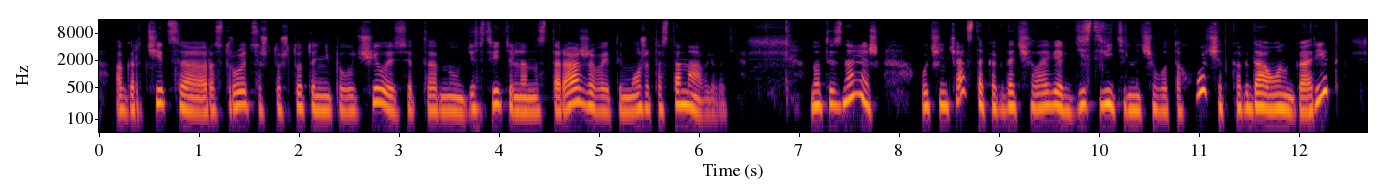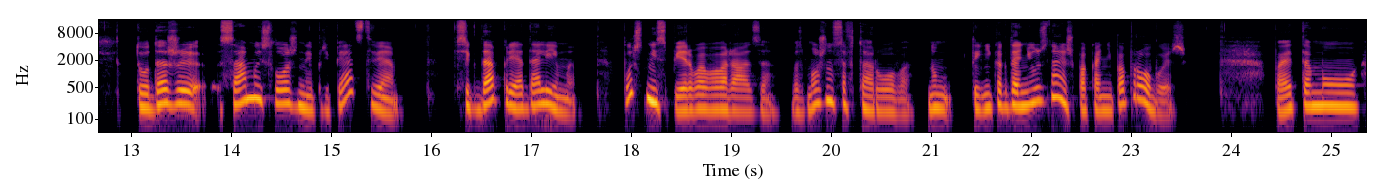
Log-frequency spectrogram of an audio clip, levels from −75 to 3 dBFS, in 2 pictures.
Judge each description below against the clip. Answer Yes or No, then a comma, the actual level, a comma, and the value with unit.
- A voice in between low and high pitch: Yes, medium, 180 Hz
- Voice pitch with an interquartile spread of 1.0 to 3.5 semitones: No, average, 4.7 semitones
